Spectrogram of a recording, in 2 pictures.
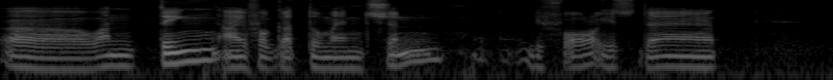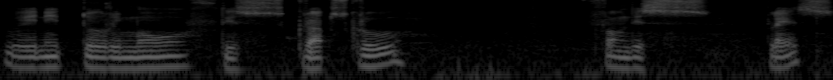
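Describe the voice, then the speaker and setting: A man talks at a very slow pace with long, frequent pauses. His dark, mellow voice has a fairly low pitch, and the sound is dry with no echo. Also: ordinary pitch variation. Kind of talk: tutorial. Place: workshop. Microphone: phone near.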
